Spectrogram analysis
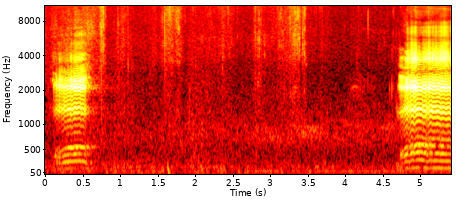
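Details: Two short, wavering bleats come from a Zwartbles sheep on an Irish farm in County Kilkenny, where ewes and lambs share a paddock. One opens the recording and one closes it, with faint outdoor hush between them.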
